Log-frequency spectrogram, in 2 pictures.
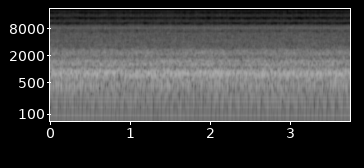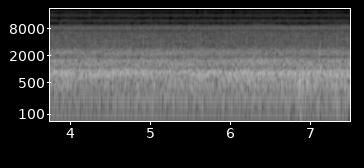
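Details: Generator rated 3500 running watts, first run after storage, started on choke: small engine holds steady, even hum with no surging or missing; sounds healthy, oil change still due.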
